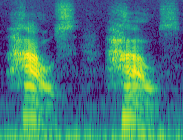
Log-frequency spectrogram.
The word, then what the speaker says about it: house: A fonética da palavra house começa com o som de H, que é esse H gutural, aspirado, que você fala, não é um R de Renato, né?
